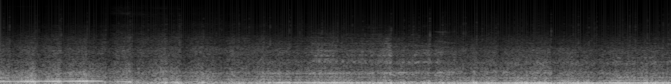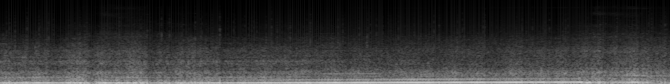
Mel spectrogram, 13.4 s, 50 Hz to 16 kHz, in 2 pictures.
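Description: Ford Fiesta XR2i's turbocharged 1.8 Zetec four-cylinder engine pulling hard at full throttle, heard from inside the cabin. The engine note drops with an upshift about a second in, then climbs slowly and steadily in a tall gear, and drops again with another upshift near the end.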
